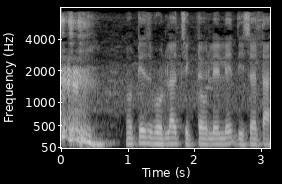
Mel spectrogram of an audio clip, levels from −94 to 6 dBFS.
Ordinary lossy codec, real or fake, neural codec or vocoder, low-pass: MP3, 48 kbps; real; none; 7.2 kHz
